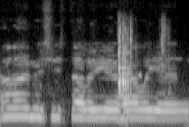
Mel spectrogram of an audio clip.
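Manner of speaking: soft, gentle, polite, high little voice. Retelling how Chris greeted Missus W last night, imitating Chris's greeting. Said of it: "Chris did his".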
